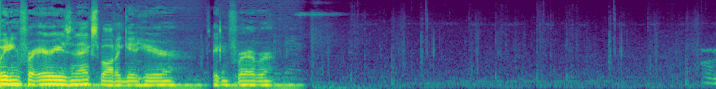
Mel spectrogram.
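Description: Footsteps tap softly on stone.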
